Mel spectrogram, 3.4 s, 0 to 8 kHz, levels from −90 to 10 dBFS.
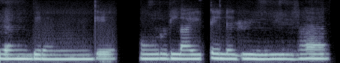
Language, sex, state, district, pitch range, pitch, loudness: Hindi, female, Uttar Pradesh, Saharanpur, 200-215 Hz, 210 Hz, -13 LUFS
